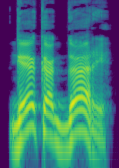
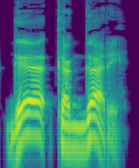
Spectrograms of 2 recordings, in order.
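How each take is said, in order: First: Г как Гарри read back slowly, higher than the sheriff's take; spelled back slowly. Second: Г as in Гарри, each word spoken slowly and evenly; spelled out slowly. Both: A narrator's reading.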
